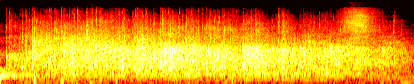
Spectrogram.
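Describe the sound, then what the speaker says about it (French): Audience applause for a jury at a verbal jousting final, a steady wash of clapping held at moderate level throughout, with a few sharper individual claps near the start. "On peut encore les applaudir"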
